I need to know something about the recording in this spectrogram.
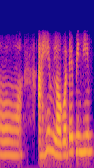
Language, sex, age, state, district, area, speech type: Assamese, female, 18-30, Assam, Dhemaji, urban, conversation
